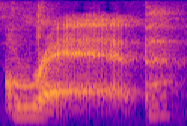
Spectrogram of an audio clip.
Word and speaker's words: Grab: meaning in German is grab. And grab means to grab something. I'm so hungry, I'm just gonna grab an apple. And in German, grab is pronounced Grab. grab, which means grave, like a headstone.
